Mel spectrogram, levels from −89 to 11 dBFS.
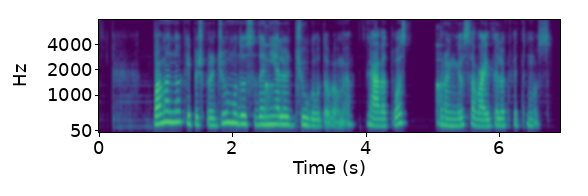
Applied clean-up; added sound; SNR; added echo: neural mask model RNNoise.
